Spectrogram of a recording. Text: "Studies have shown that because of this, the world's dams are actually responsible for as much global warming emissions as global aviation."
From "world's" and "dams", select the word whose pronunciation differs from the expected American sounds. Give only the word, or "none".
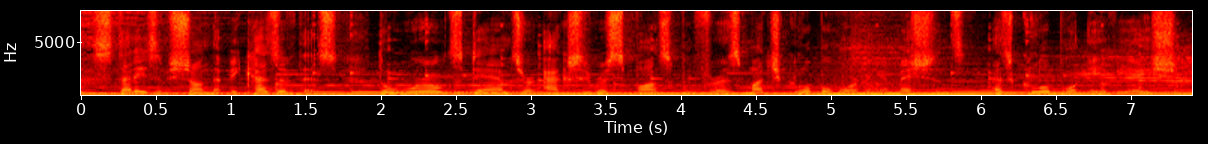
none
